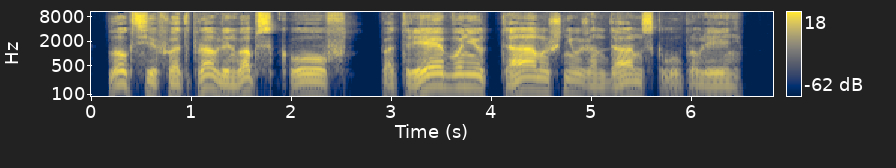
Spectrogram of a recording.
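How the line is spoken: Very quiet after pause. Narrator (Russian): Жандарм, помолчав, очень тихо сказал

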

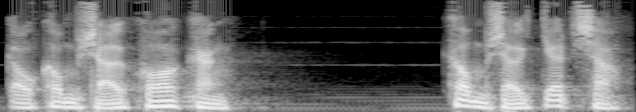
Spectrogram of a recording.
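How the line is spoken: Laughing reply. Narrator (Vietnamese): Ông ta cho cười đáp

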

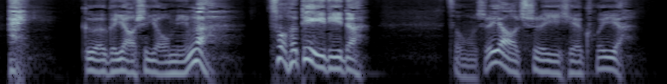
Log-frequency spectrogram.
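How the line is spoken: Pause, then sighing. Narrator (Chinese): 楚留香沉默了一会儿，才叹气了一声说

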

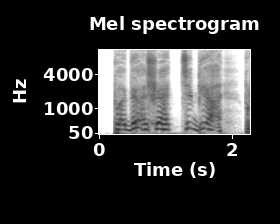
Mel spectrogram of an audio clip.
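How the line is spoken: Hoarse wheeze. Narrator (Russian): просипел Сашка

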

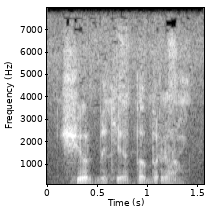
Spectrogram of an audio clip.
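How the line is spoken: Breathless muttering. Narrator (Russian): Тяжело дыша, она пробормотала

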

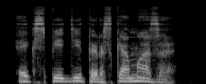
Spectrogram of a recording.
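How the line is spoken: Whisper. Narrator (Russian): шепнул примус Лысому

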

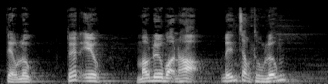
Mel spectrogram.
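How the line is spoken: Loud shout. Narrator (Vietnamese): Tiểu Thất hét lớn một tiếng

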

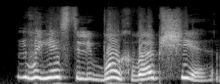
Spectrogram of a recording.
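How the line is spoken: Sobbing. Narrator (Russian): рыдала она

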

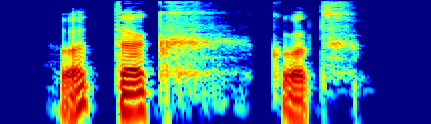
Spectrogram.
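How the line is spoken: Said in undertone. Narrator (Russian): вполголоса сказал Вадим

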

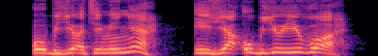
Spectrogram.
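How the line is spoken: Novice shouting. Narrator (Russian): крикнул послушник

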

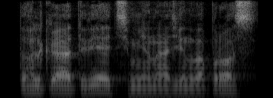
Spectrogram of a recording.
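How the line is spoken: Breathless exhale. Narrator (Russian): выдохнул Адем

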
